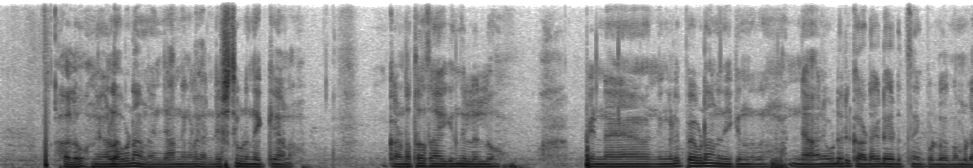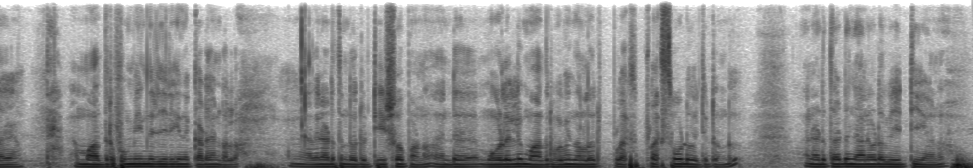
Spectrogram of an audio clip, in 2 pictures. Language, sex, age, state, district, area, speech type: Malayalam, male, 45-60, Kerala, Alappuzha, rural, spontaneous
